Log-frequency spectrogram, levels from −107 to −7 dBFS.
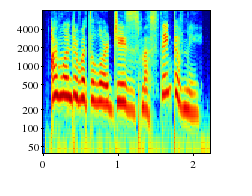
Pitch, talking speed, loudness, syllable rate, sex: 260 Hz, 270 wpm, -18 LUFS, 6.1 syllables/s, female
